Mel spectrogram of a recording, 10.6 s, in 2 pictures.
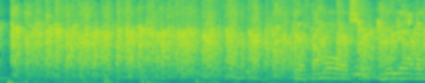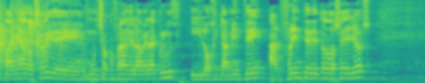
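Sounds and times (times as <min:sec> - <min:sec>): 
crowd applause: 0:00.0 - 0:06.2
speech: 0:03.7 - 0:10.2.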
